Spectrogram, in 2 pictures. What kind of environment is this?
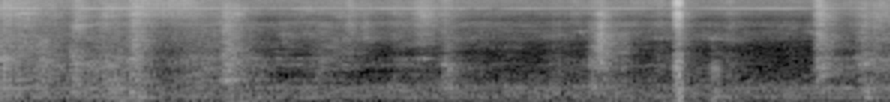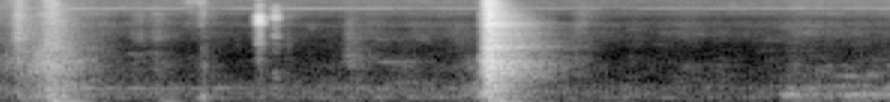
kitchen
